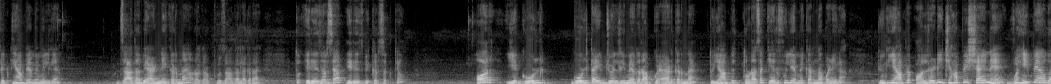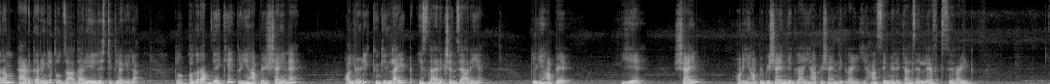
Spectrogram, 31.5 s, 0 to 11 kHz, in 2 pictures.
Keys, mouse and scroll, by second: 6.8 click.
